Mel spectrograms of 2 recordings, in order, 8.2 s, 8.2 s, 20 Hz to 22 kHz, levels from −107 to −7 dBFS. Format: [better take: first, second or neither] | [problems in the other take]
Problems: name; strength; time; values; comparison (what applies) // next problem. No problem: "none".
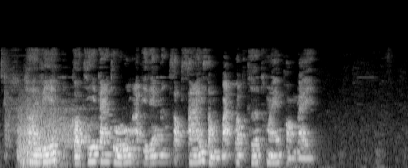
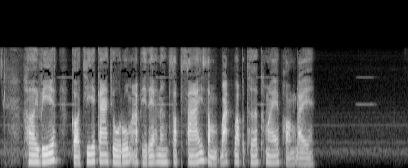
second | noise reduction (classical method WPE with log-MMSE)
